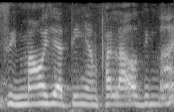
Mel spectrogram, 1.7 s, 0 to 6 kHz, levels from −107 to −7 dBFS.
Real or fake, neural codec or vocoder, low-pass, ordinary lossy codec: real; none; 5.4 kHz; AAC, 32 kbps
